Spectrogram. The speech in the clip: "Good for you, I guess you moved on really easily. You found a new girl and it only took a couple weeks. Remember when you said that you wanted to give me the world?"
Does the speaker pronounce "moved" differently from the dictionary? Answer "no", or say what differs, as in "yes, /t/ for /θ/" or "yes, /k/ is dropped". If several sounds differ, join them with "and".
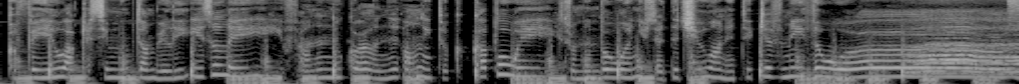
no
